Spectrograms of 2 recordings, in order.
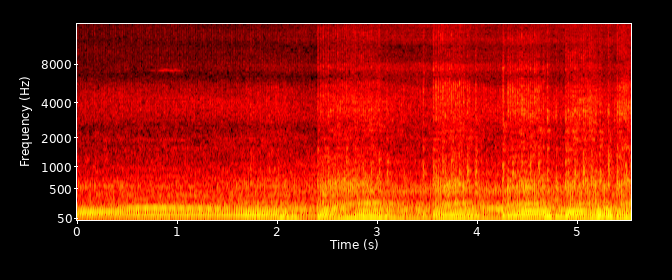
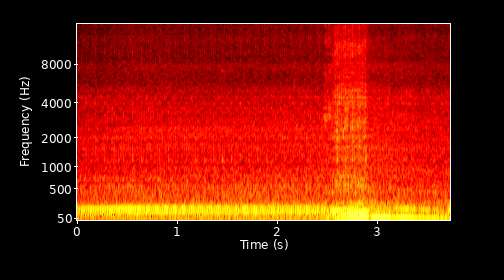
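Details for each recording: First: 1947 Ford 8N tractor, just started on jumper cable, out of gear: low uneven lumpy idle with irregular beat nearly stalling, then steadying as carb is adjusted with a screwdriver; rough idle. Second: 1947 Ford 8N tractor after adjustment, which cured earlier choking and coughing on revving: low steady idle rising cleanly when revved, no cough or stumble; normal acceleration.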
